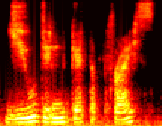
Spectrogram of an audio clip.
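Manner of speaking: low, slow, softly drawn-out question; ominous disbelief. Retold or imitated. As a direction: imitate mom quietly simmering before exploding. Mom's ominous quiet before shouting.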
